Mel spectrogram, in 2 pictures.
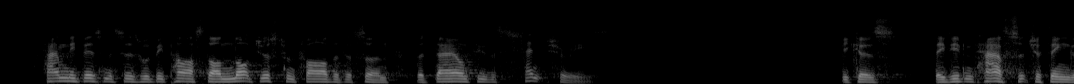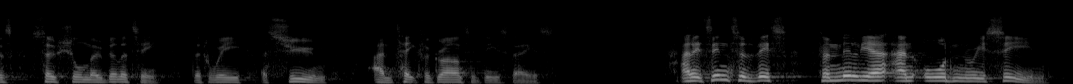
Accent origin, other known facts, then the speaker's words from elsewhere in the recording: Liverpool, North West England, United Kingdom; When I was at school, growing up in Liverpool, just about everyone else in my school would be found on a Saturday afternoon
